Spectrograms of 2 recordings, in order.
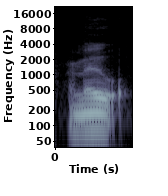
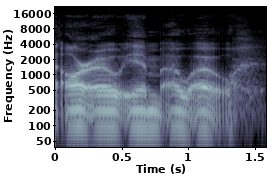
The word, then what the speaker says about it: Ramuh: Apparently, and this is according to Twitter, so it must be true, Ramuh, Ramu, is apparently it's supposed to be pronounced Ramu, as in Romoo.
